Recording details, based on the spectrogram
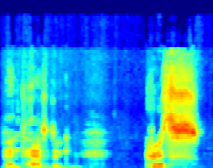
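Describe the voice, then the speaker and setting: A man's voice: extremely slow, bright, forceful tone. A man hosting a casual group interview. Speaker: host.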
